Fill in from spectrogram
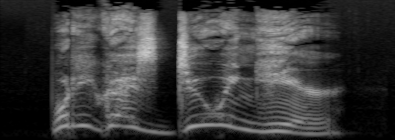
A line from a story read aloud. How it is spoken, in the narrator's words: Derek asked in an angry whisper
